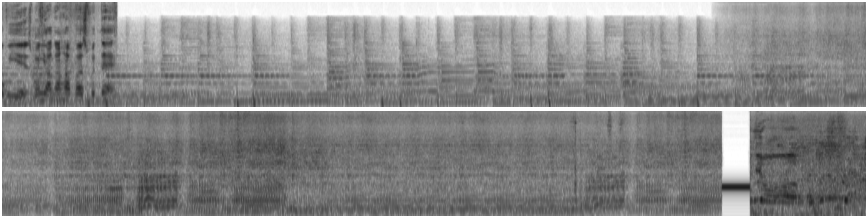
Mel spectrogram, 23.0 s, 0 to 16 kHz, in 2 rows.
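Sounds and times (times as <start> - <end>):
background music: 0.0 - 23.0
motorcycle engines revving: 9.6 - 21.1.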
